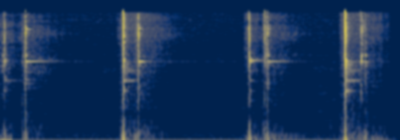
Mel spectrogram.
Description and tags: staple-remover-empty
Small staple remover grabs empty air. Metal blades sharply clinging against each other. Multiple takes.
Recorded with a RØDE Videomic from close range.
Processed slightly, a little hiss remains.
office, squeak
